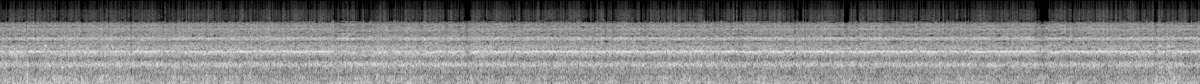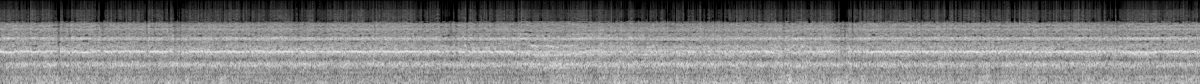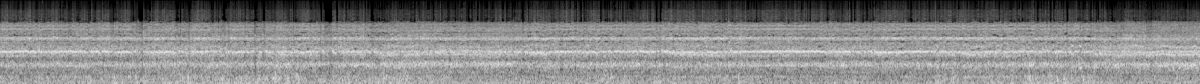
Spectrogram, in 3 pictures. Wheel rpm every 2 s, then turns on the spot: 230, 230, 230, 230, 230, 230, 230, 230, 230, 230, 240, 230, 230, 230, 230, 230, 230, 220.
none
